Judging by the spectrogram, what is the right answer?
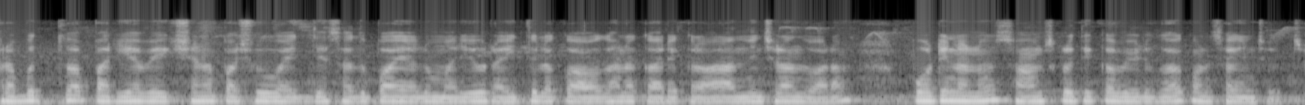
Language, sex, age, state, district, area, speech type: Telugu, male, 18-30, Telangana, Mulugu, urban, spontaneous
